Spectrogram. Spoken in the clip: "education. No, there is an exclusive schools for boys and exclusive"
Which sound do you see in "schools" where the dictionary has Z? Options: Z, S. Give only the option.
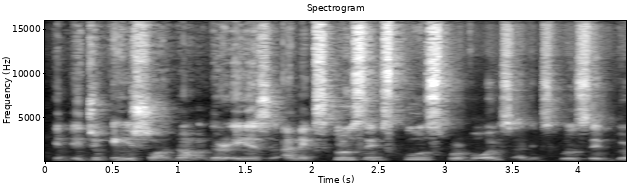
S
